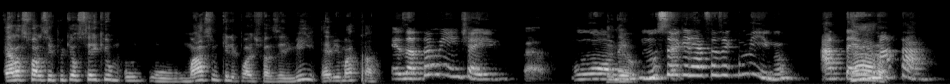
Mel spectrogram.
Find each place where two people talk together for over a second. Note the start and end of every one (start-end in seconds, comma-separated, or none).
none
